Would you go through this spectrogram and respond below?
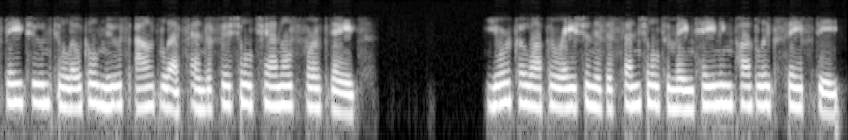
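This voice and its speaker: A man reading a formal scripted emergency broadcast announcement in an impersonal, measured manner over a tinny radio-like line. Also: fairly high pitch, level tone, smooth, dry recording. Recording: tinny phone-like radio band.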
